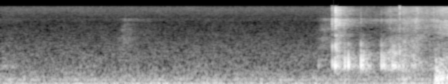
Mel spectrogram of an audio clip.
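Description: Near silence: room tone, with a brief soft rustle of stickers and paper being handled on a journal page near the end.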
